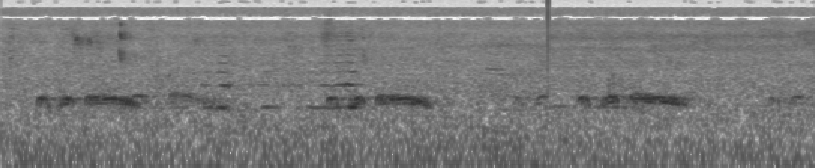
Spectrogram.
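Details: Low, mellow coo phrases of a spotted dove, several rounded notes run together and repeated through the clip, with a faint click, scattered soft chirps and a continuous low rumble behind.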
